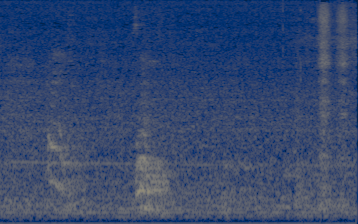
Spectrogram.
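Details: Russell, a French Bulldog indoors, barks at his own reflection in a mirror, wanting the blue ball the dog in the glass holds. Two short, quiet, harmonic barks about a second apart, then a still room with faint clatter near the end.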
